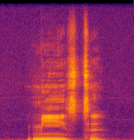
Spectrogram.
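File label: Ukrainian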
